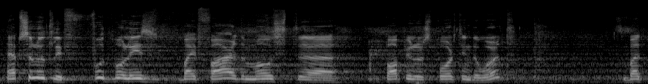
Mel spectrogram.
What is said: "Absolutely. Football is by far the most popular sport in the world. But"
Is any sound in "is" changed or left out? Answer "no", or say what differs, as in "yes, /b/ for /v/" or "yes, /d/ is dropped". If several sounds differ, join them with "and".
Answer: no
